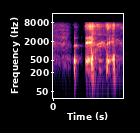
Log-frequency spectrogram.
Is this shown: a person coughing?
yes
